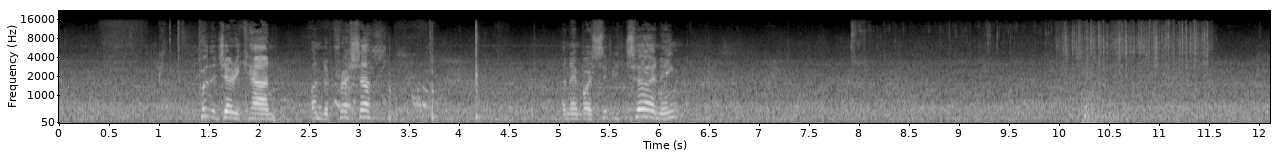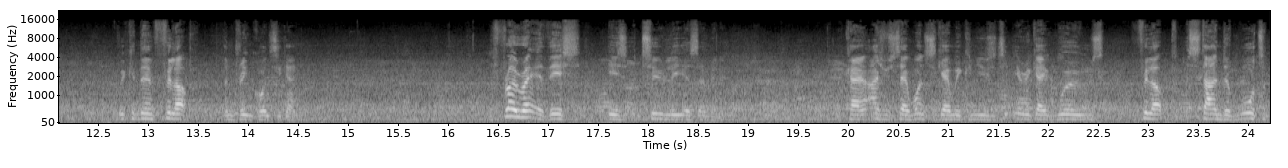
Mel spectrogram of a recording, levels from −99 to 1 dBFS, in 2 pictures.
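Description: No technical faults are audible.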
